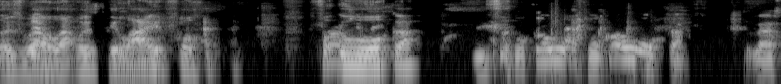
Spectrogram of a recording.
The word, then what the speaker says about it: Fukuoka: I think it's pronounced fuck you, okay. Yeah. Hear that a lot. Sorry, Charlotte, can you pronounce that for us so we know? Yeah, so you had it spot on for the Abispa Fukuoka. That was better than his. His wasn't spot on at all compared to that.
